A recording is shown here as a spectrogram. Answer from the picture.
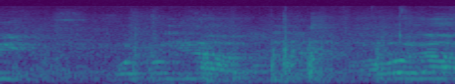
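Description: Faint voices calling out in short bursts over low hall noise, with no clear blows or thuds.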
